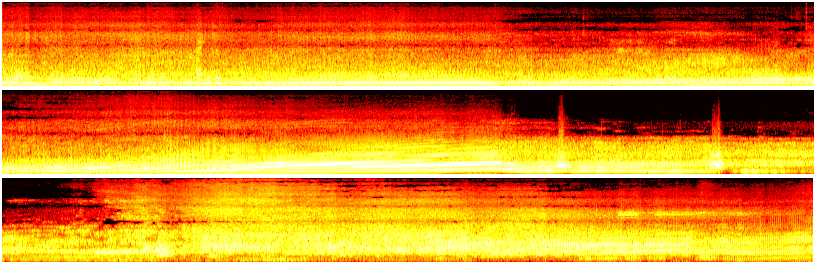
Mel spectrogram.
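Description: Sport motorcycle engines revving and accelerating past, the engine pitch rising and falling several times. Midway one engine climbs steadily in pitch for several seconds, then drops suddenly.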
